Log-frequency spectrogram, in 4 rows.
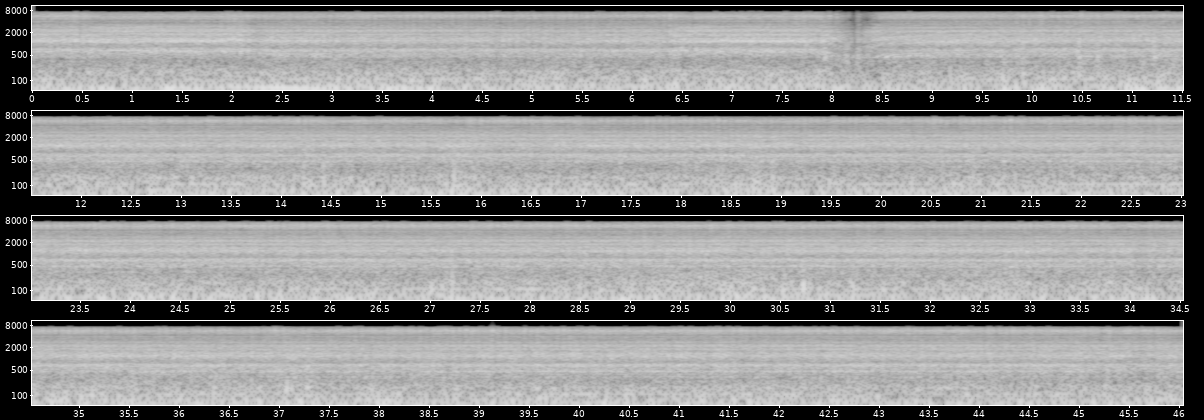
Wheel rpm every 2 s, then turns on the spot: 160, 160, 160, 140, 120, 160, 160, 160, 160, 160, 160, 160, 160, 160, 160, 160, 160, 160, 160, 160, 160, 160, 160.
none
